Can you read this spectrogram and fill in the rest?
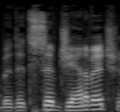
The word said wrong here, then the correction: Savanovic: Am I close? – Yeah, it's Simon Savanovic. – Savanovic. – Yep, Savanovic. So that's what happens in the off season.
